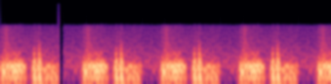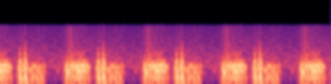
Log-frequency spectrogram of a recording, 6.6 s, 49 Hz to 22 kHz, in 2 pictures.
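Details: Atrial septal defect heard in real time: regular heartbeat near 77 per minute, S1 followed by a soft systolic murmur and then a fixed split S2.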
